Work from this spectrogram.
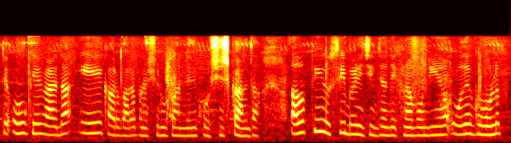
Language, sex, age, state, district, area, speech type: Dogri, female, 18-30, Jammu and Kashmir, Reasi, rural, spontaneous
